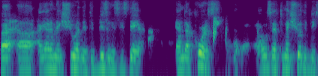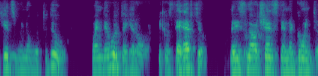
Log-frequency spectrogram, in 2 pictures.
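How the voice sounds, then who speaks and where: Speaking with a strong Italian accent, a man holds a moderate pace at a fairly high pitch in monotone, flat intonation. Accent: heavy Italian. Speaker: company chairman. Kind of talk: interview.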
